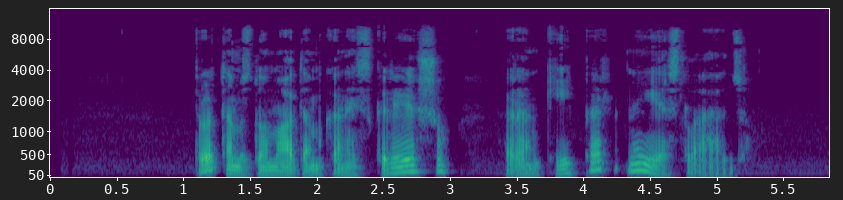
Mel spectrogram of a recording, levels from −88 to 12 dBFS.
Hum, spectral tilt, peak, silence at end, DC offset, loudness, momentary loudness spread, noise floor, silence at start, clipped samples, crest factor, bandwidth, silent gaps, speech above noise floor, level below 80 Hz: none; -5.5 dB/octave; -6 dBFS; 0.65 s; under 0.1%; -30 LUFS; 10 LU; -71 dBFS; 1.1 s; under 0.1%; 24 dB; 11 kHz; none; 42 dB; -52 dBFS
